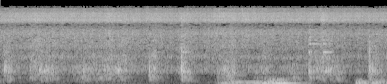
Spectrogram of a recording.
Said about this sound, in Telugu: ఇలా కొంచెం ఆయిల్ వేగినాక ఇప్పుడు టమాటాలు వేసేస్తా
